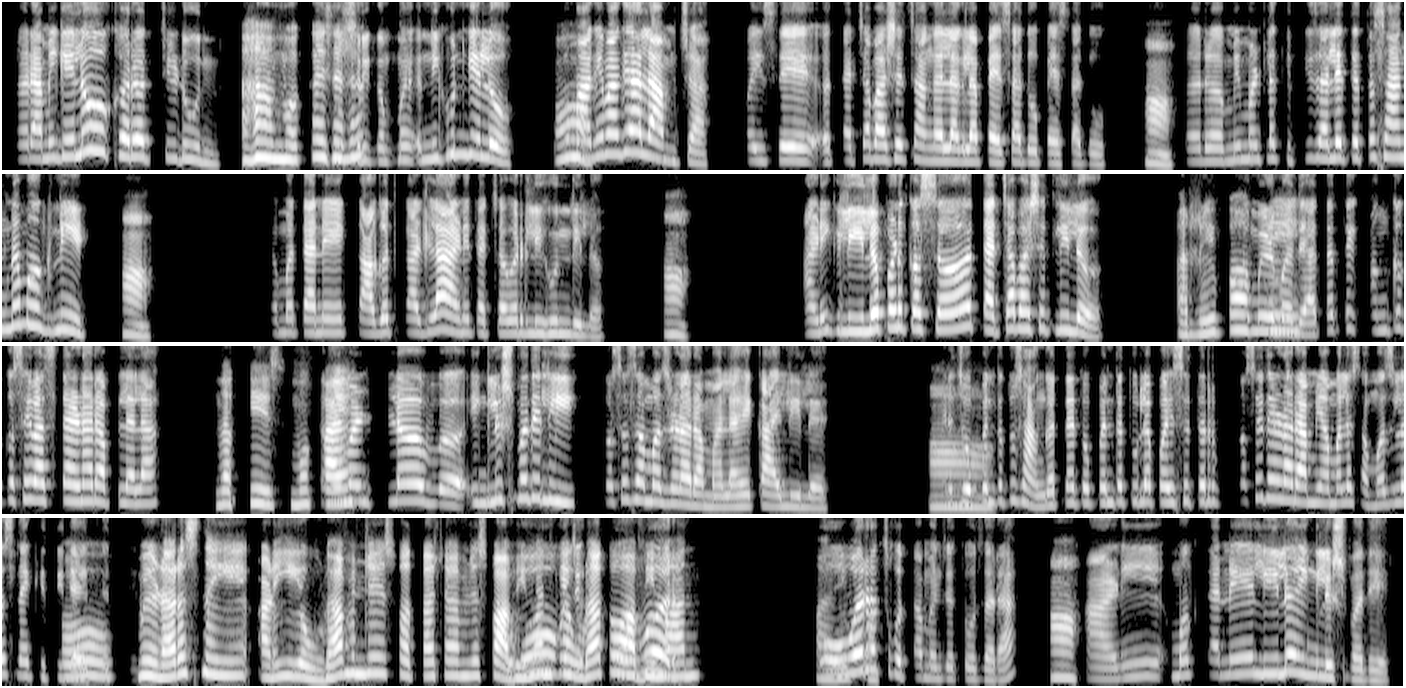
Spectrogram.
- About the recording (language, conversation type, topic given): Marathi, podcast, मातृभाषेचा अभिमान तुम्ही कसा जपता?
- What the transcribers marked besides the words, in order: laughing while speaking: "हां, मग काय झालं?"; in Hindi: "पैसा दो, पैसा दो"; surprised: "अरे बापरे!"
